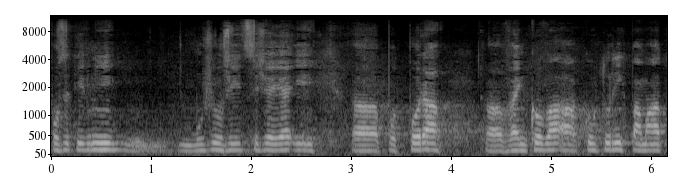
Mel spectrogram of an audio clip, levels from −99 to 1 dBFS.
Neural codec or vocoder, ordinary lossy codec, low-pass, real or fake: vocoder, 44.1 kHz, 128 mel bands, Pupu-Vocoder; AAC, 32 kbps; 10.8 kHz; fake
